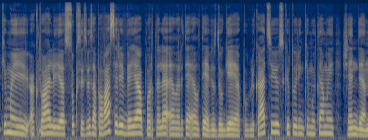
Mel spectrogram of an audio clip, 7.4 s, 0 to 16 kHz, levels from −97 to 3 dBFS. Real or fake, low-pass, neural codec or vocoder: real; 14.4 kHz; none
